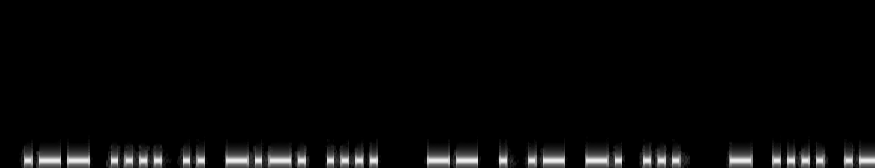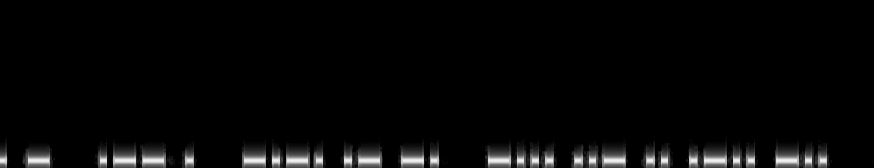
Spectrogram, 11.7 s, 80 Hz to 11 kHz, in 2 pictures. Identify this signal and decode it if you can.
Morse code, heard as a keyed tone, about 25 wpm, 600 Hz. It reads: WHICH MEANS THAT WE CAN BUILD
